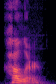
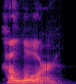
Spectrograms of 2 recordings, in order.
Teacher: i'll start by putting the emphasis on the first syllable color now i'll put it on the second syllable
